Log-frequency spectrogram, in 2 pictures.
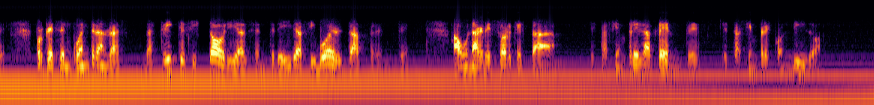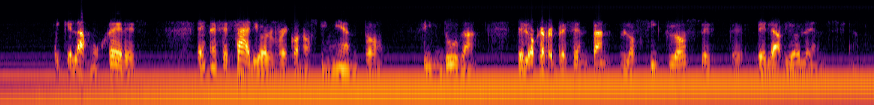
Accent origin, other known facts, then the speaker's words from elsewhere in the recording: Argentina; Específicamente en nuestro país, Argentina, en mi país, Argentina, donde mantenemos esta red de mujeres libres de violencia, y justamente desde Buenos Aires, en la ciudad de San Martín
